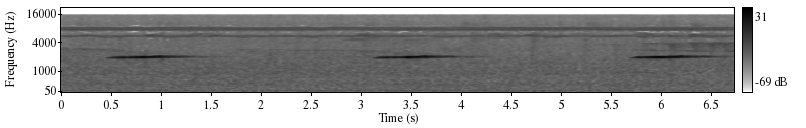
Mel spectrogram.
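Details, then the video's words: Brownish-gray tinamou of tropical lowland rainforest understory near streams and thick undergrowth. Three short, level whistles, each swelling slightly and fading, repeated every two and a half seconds over a faint hiss of forest background. "Listen for a short flat whistle repeated about once every 4 seconds."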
